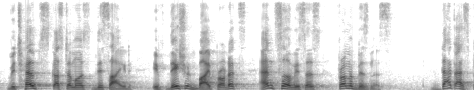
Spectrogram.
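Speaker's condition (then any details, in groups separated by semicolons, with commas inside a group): No condition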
